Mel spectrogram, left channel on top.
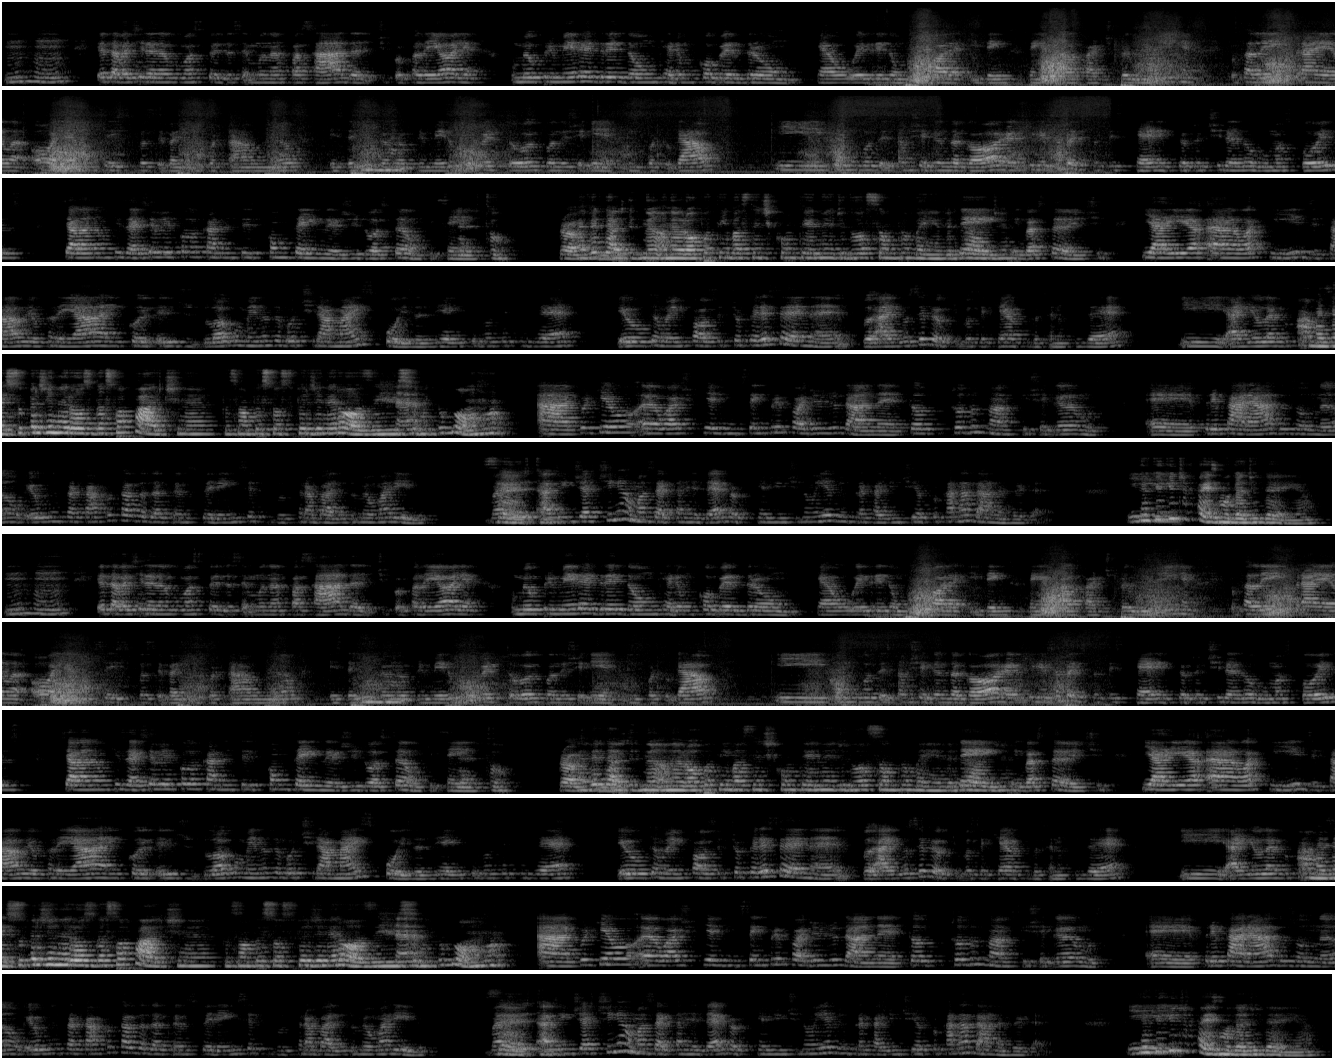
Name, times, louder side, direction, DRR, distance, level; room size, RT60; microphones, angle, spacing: voice 1, 0.0-7.9 8.1-15.1 15.4-16.3 16.6-20.4 21.0-24.1 24.4-26.8 27.3-30.8 31.1-31.4 32.2-32.8 36.2-44.9 45.2-45.6 46.1-51.2 51.7-53.4 57.0-57.5 58.7-64.2 64.8-70.9 71.5-77.1 77.5-78.4, equal, 20° right, -1 dB, 3.9 m, -37 dB
sound 1, 8.6-24.4, left 1 dB, 20° left, 1.3 m, -40 dB
voice 2, 16.9-17.4 31.2-31.7 32.4-36.8 52.9-58.3 71.6-72.2 78.0-79.7, equal, 55° left, -1 dB, 5.2 m, -32 dB
15.5 x 5.8 x 3.6 m, 0.40 s
head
